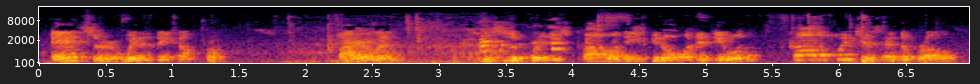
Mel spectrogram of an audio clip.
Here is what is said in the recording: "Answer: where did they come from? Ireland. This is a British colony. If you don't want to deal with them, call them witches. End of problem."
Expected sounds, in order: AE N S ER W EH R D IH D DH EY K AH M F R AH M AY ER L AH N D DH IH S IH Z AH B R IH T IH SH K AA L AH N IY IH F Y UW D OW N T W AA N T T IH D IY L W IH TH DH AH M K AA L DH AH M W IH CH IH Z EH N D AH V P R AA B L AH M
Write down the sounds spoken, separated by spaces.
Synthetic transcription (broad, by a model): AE N S ER W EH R D IH D DH EY K AH M F R AH M AY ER L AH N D DH IH S IH Z AH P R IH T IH S K AA L AH N IY IH F Y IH D OW N T W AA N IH D IY L W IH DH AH K AA L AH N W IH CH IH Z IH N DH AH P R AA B L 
